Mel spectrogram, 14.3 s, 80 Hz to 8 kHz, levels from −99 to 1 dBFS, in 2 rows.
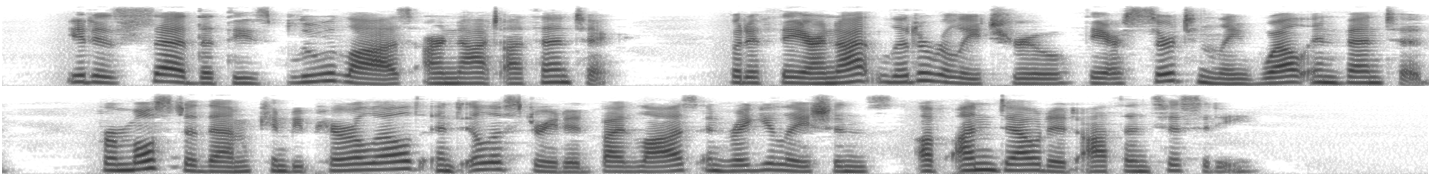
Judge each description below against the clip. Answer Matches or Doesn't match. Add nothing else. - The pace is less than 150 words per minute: Doesn't match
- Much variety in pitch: Doesn't match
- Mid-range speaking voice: Doesn't match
